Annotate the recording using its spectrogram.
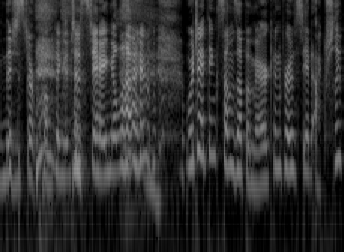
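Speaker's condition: No condition

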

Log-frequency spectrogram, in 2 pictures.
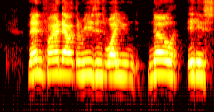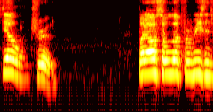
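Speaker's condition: Cerebral palsy; cerebral palsy since childhood

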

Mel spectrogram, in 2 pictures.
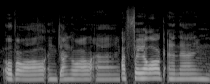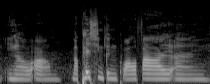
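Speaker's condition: Profound deafness, born profoundly deaf in both ears; congenital profound deafness in both ears, diagnosed in childhood after trouble hearing from behind, can hear music; spoken speech preferred over ASL, childhood speech lessons three hours away, five days a week

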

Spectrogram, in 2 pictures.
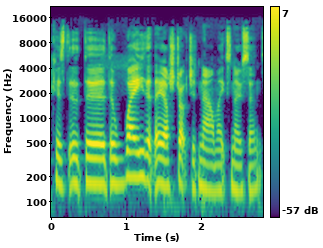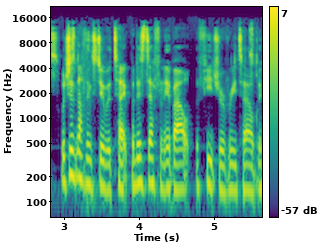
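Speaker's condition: No condition

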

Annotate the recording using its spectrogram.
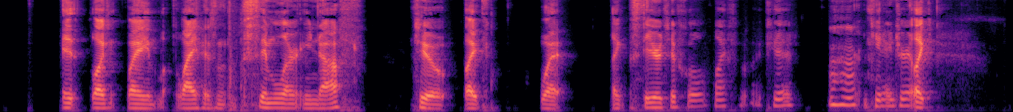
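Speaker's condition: Bilateral cleft lip and palate; complete bilateral cleft lip and palate from birth, mouth open into nose, cleft upper jawbone, many surgeries; two failed hip-to-jaw bone grafts, first at six, last surgery about four years ago, more planned

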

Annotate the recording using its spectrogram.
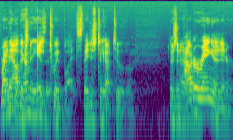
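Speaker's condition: No condition

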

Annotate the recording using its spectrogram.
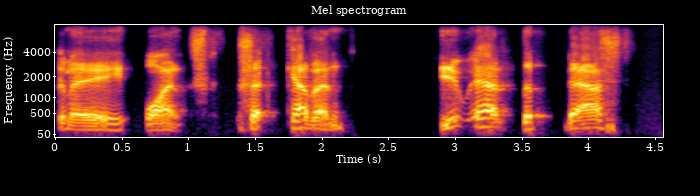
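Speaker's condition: Spasmodic dysphonia; felt like seatbelt tightening around neck

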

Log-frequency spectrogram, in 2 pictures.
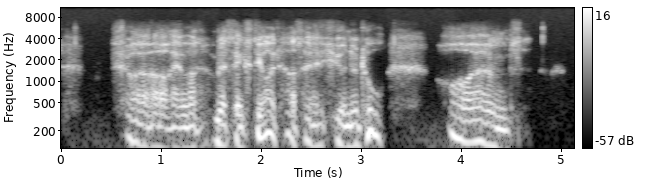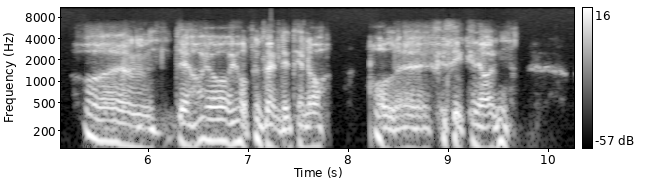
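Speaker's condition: Parkinson's disease; father also had Parkinson's after age 80

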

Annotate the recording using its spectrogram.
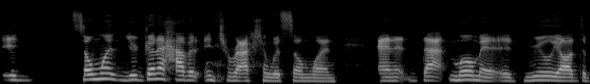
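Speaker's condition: Cleft lip and palate; hole in upper lip

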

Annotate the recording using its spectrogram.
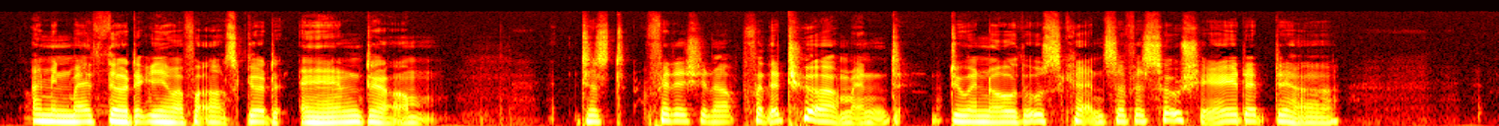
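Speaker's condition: Deafness; brown cochlear implant on side of head

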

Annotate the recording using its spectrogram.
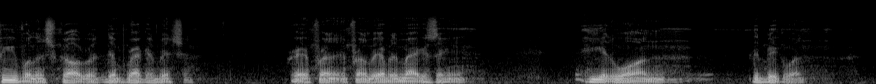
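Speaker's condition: Parkinson's disease; speech therapy

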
